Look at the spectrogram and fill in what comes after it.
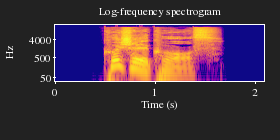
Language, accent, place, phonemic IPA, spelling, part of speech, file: German, Germany, Berlin, /ˈkʊʃl̩ˌkʊrs/, Kuschelkurs, noun, De-Kuschelkurs.ogg
- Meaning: friendly overtures; cosying up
